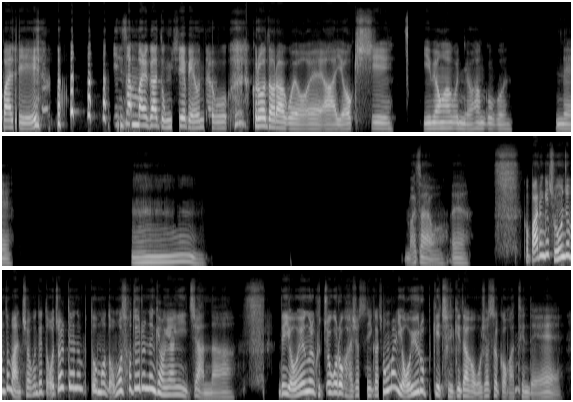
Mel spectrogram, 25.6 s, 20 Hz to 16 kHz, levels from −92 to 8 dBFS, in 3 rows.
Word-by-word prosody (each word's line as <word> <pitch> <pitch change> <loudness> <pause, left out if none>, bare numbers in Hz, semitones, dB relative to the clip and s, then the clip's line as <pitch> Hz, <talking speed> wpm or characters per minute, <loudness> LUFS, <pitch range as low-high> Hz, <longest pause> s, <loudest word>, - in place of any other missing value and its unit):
빨리. 185 0 +3 1.1
'인사말과 245 -2 +5
동시에 190 +4 +1
배운다.'고 170 -3 -2 0.3
그러더라고요. 160 -11 +4
예. 135 -2 -1
아 130 0 +1
역시 150 +2 -2 0.5
유명하군요 155 -2 0
한국은. 140 -4 -7 0.6
네. 130 -2 -5 1.8
음. 150 -1 -6 3.0
맞아요. 125 -2 -9
예. 135 -2 -9 0.8
그 - - -7
빠른 335 - +6
게 350 - +3
좋은 270 -3 +4
점도 325 +1 +2
많죠. 190 - 0
근데 230 +4 -3
또 - - -5
어쩔 375 +3 +1
때는 385 -2 0
또 - - -1
뭐 265 -1 +1
너무 280 +3 0
서두르는 365 +3 +2
경향이 200 - -1
있지 140 -8 -6
않나. 125 +2 -6 0.6
근데 235 0 0
여행을 255 +12 +4
그쪽으로 250 +3 +1
가셨으니까 185 +1 -6
정말 320 +5 +2
여유롭게 255 -3 +1
즐기다가 160 -1 -2
오셨을 140 +6 -6
것 135 - -5
같은데 125 -3 -8
160 Hz, 235 characters per minute, -24 LUFS, -, 3.0 s, 빠른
